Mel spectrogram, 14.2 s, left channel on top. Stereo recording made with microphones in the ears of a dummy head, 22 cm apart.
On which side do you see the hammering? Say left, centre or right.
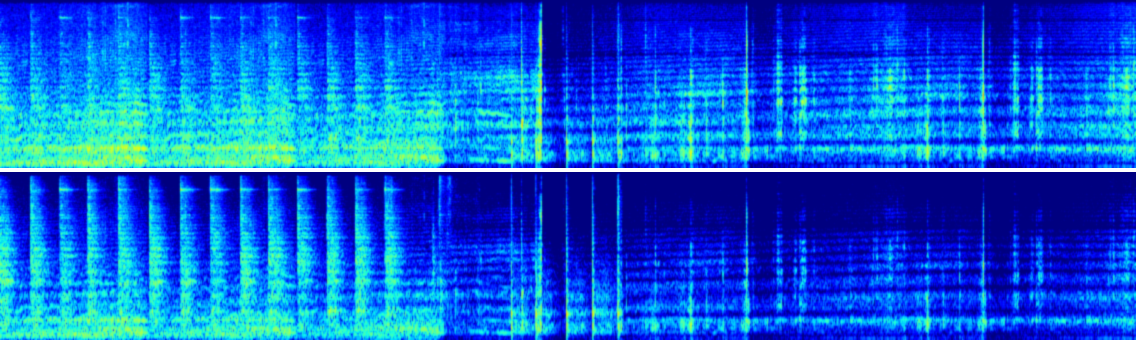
right.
